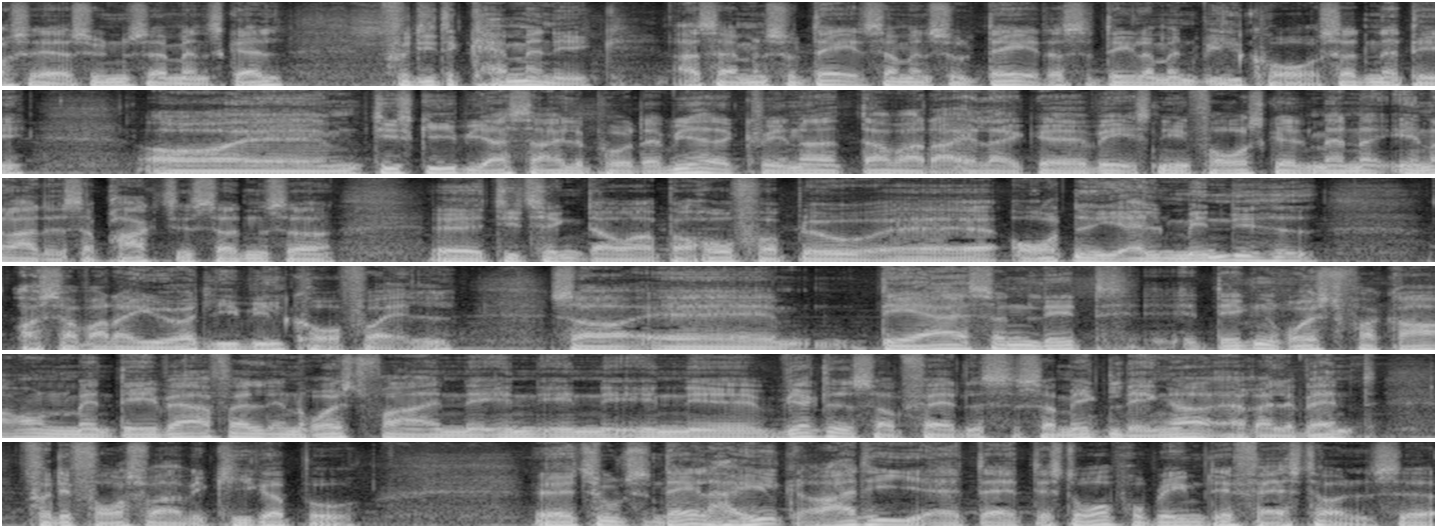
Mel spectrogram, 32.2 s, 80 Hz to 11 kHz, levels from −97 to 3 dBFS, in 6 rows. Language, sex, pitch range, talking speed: Danish, male, 85-110 Hz, 230 wpm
